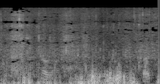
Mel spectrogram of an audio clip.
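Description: Wind gusting against a phone's microphone: an uneven low rumble that rises and falls in quick buffets.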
